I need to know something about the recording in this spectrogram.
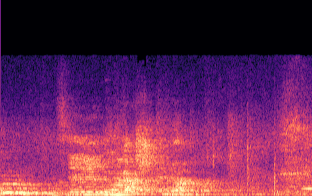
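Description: Young children clap their hands.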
